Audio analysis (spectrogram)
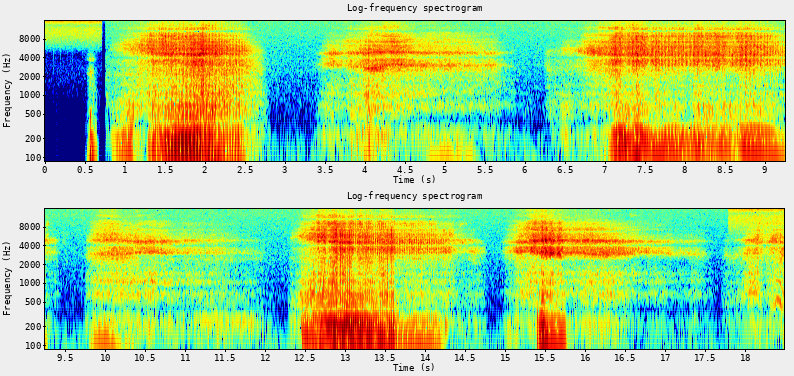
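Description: Loud, rumbling open-mouthed snoring of an ogre asleep in his bedroom, with four long rattling snores coming at steady intervals and a faint breathy pause between each one. Heavy, with no talking.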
